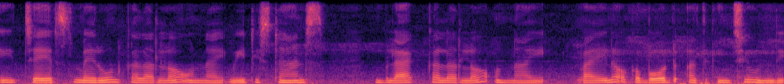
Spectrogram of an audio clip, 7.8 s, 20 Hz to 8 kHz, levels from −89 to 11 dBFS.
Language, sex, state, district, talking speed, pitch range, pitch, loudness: Telugu, female, Andhra Pradesh, Srikakulam, 130 wpm, 185-210 Hz, 195 Hz, -18 LUFS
